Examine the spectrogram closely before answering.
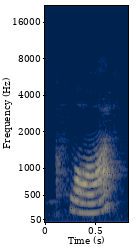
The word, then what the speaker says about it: cloth: the same sound so listen to all four words words cloth law bought and taught it's the a sound now the word clothes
